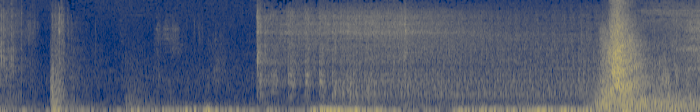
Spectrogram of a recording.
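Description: A car door thuds, then an engine cranks and catches, settling into a steady idle before revving louder as the car pulls away to drive to a workshop, with no talking.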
